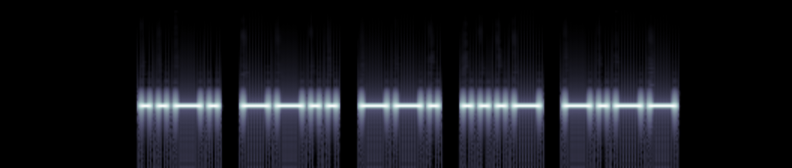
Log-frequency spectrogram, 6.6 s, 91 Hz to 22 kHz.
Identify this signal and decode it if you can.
Morse code, heard as a keyed tone, about 17 wpm, 700 Hz. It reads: FZGVY
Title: Code Groups - 5 Letters - 17wpm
